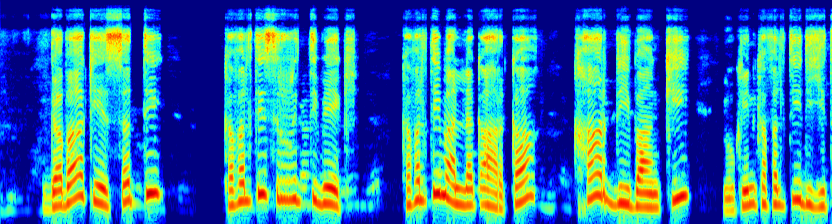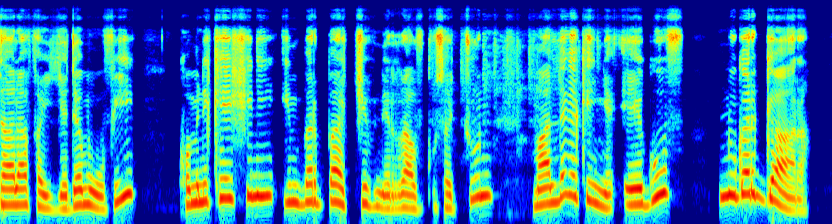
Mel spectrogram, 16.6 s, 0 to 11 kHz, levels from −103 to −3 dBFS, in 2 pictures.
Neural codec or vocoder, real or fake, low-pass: none; real; 9.9 kHz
